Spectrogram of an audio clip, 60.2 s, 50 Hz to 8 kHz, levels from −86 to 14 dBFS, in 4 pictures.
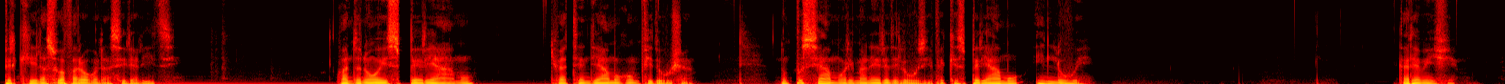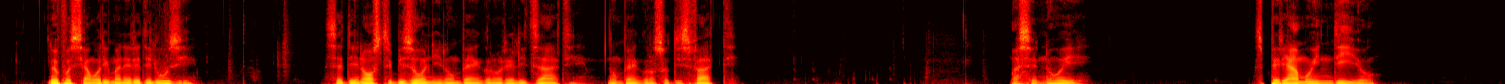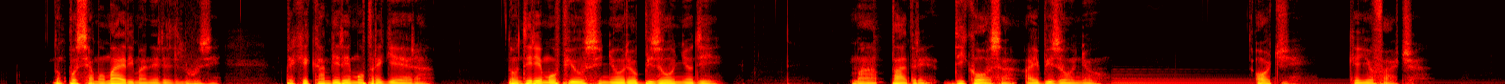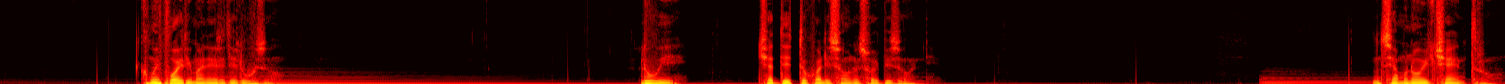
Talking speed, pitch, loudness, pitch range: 85 wpm, 110 Hz, -23 LUFS, 95-120 Hz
